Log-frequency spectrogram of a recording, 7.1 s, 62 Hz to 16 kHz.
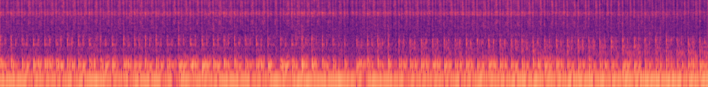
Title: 2013 victory highball engine knock.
